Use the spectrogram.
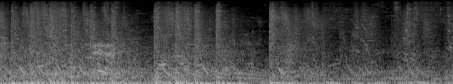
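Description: Pistol gunfire in the sci-fi shooter video game Mass Effect, a dense run of sharp cracking shots close up, mixed with impacts and game noise throughout.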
